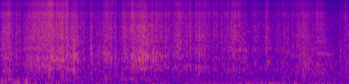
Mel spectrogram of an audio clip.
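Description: Thin plastic carry bag crinkling and rustling unevenly as it is shaken and squeezed to empty it.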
